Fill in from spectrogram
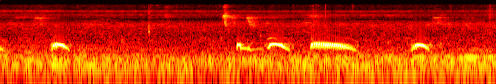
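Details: Calling out to its companion, a spotted dove gives an isolated coo, then a full phrase of two short coos and a long falling croo, and a final coo, with a faint sharp tick nearby.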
